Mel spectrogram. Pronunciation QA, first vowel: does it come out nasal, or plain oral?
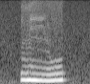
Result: nasal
